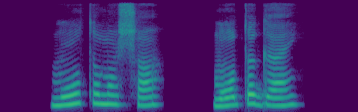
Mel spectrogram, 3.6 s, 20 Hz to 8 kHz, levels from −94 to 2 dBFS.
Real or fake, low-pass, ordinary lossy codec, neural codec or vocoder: fake; 7.2 kHz; MP3, 64 kbps; autoencoder, 48 kHz, 32 numbers a frame, DAC-VAE, trained on Japanese speech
